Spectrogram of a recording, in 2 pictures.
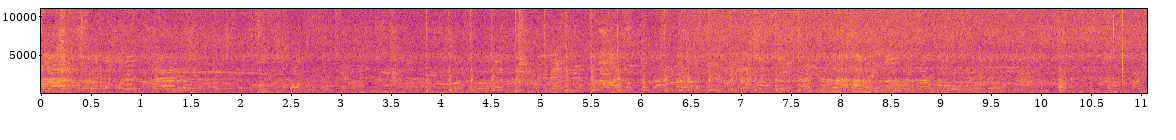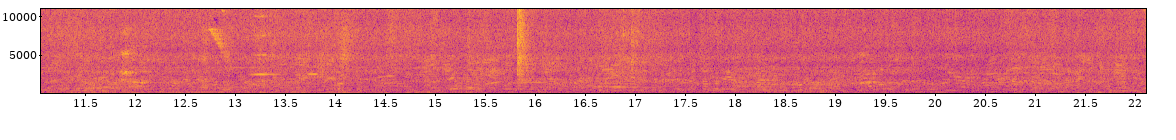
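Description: Several people talking at once, with music playing underneath; no single sound stands out.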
